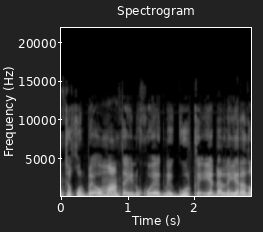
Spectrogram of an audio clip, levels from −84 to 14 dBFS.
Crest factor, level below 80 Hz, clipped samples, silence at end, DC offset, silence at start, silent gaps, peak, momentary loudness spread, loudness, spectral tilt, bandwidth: 14 dB; -60 dBFS; under 0.1%; 0 s; under 0.1%; 0 s; none; -4 dBFS; 4 LU; -19 LUFS; -5.5 dB/octave; 12.5 kHz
